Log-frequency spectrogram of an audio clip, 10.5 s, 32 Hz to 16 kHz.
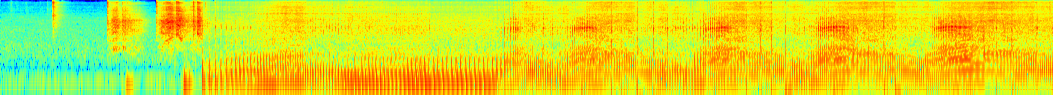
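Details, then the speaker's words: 2020 Chinese Apollo 250cc dirt bike after carb cleaning, clogged main jet cleared: a few kicks catch, then single revs up and drops back cleanly, repeatedly, without bogging; now revs out all the way, normal. "All right, so got the carb cleaned. The main jet was all clogged up, so it actually revs out all the way now."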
